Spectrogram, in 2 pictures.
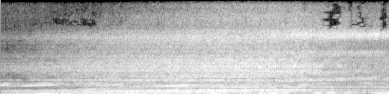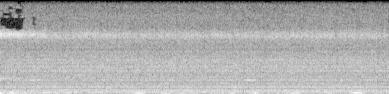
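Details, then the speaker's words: Polaris RZR Pro XP / Turbo R with a newly installed RPM SxS electric clutch fan plugged into a piggyback harness. Airy whir climbs in pitch with a thin whistle, then settles steady. Normal clutch fan whistle as it spins up. "we're gonna keep it on you're gonna hear that fan pick up some speed and do little whistly doodles"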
